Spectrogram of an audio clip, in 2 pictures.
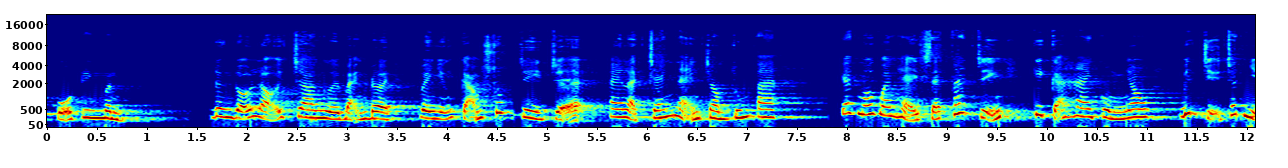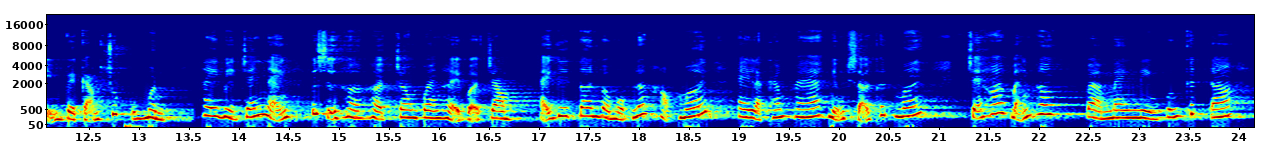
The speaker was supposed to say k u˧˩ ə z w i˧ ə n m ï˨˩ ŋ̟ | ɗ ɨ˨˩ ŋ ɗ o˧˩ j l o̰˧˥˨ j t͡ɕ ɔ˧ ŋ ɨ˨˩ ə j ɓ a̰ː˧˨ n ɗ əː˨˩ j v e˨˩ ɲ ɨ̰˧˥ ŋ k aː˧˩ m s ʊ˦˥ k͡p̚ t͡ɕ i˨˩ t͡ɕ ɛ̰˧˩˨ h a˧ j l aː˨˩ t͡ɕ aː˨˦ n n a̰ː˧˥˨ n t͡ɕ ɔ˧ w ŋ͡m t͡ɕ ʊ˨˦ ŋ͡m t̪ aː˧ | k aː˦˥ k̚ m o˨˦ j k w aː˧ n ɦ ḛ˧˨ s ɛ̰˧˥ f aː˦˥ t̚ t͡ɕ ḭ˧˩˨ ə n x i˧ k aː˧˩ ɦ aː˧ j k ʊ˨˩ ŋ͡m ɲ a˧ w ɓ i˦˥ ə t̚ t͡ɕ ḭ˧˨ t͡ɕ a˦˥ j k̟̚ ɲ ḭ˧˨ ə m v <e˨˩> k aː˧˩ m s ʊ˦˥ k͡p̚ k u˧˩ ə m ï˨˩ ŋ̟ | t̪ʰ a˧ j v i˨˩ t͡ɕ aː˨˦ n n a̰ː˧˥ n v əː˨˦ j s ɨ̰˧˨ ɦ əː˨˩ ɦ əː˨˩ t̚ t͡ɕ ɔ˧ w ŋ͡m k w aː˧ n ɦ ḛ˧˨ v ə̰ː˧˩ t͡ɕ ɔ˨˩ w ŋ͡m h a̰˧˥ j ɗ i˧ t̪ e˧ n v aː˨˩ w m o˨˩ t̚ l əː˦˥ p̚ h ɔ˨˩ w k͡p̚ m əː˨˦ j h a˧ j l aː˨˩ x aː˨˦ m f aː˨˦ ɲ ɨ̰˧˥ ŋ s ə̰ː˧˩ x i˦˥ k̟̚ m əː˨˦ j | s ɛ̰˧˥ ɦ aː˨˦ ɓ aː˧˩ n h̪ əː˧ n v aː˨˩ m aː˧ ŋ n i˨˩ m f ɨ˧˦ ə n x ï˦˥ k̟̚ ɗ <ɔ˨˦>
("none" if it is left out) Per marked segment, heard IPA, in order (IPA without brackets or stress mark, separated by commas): e˨˩, ɔ˨˦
